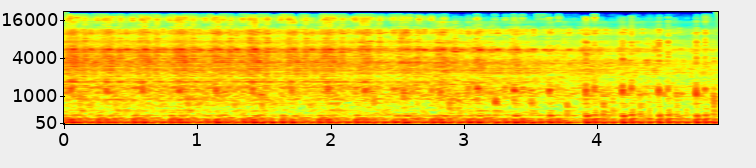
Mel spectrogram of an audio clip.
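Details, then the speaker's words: 1970 Triumph T100C twin, revived bike with straight-through pipe: deep, steady burbling idle, even pulses about four per second, no knocks or rattles; healthy idle, oil drip underneath. "Sounds like a Triumph. Got a drip of oil underneath it already."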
